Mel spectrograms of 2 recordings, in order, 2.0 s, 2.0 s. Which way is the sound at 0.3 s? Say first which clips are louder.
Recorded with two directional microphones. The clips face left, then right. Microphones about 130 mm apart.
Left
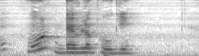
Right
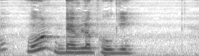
Right 3 dB; 35° right (ahead or behind).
